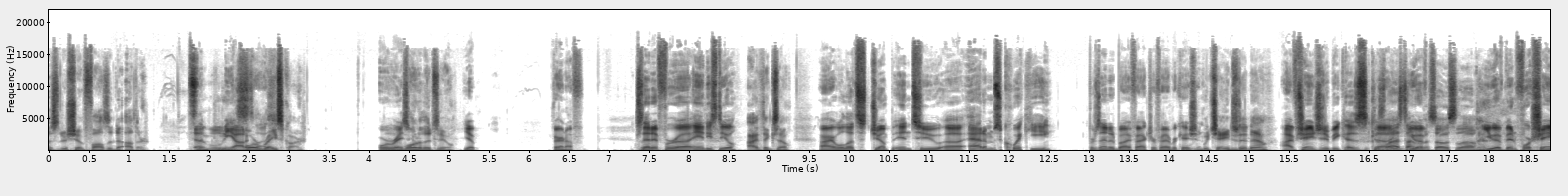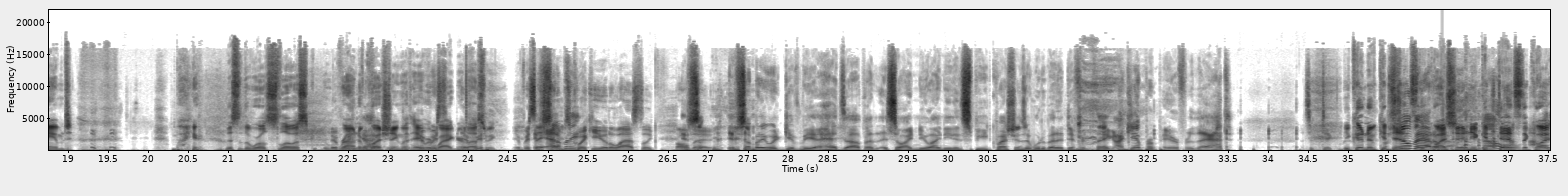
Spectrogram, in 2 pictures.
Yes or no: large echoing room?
no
